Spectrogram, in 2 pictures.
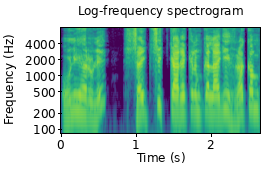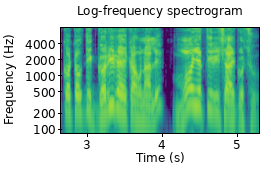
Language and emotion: Nepali, angry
